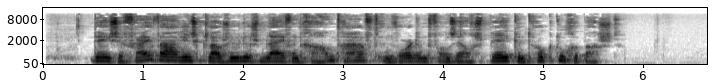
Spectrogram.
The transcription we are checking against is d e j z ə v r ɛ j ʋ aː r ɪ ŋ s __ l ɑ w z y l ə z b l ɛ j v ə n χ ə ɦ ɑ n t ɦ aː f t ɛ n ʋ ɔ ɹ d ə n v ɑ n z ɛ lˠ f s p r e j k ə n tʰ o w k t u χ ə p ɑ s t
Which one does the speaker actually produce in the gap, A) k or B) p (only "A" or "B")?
A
